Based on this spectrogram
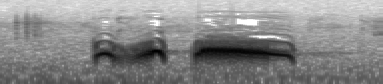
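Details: Coo of a spotted dove kept to lure wild doves and train young birds: a brief two-part wavering note, then a sustained, gently descending hoarse coo; quiet surroundings.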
